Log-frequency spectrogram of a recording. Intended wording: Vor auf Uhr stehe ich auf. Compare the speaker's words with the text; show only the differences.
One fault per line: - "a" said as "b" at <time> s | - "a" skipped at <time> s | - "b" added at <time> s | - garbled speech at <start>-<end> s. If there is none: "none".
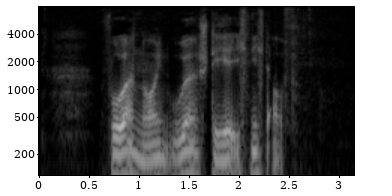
- "auf" said as "neun" at 0.9 s
- "nicht" added at 2.1 s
